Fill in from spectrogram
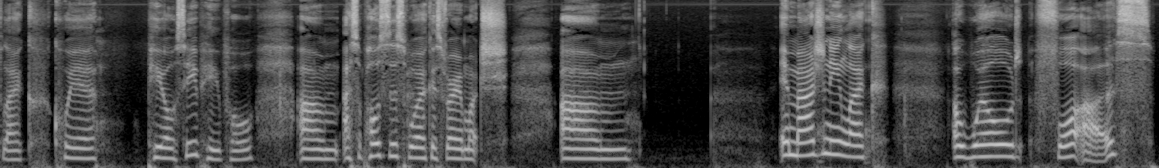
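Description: A woman's voice: lowish voice, clear, resonant tone, dry recording. A woman from southwest China, a guest artist in a radio studio interview, talking reflectively and hedging often with "I suppose" and "like".

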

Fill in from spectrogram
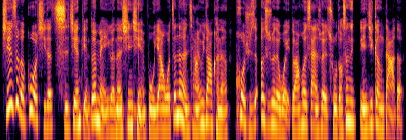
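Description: A woman in her thirties co-hosting a casual chat show, telling stories with animated mimicry of relatives. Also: lowish voice, dry recording, studio quality. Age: 30s. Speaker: podcast co-host.

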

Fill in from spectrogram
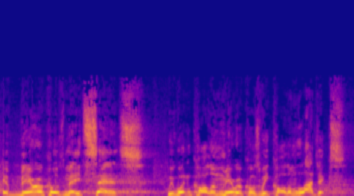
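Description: A man's voice: sits high, lively intonation, measured pace, long reverb tail, a faint crowd. A male pastor preaching an emphatic sermon, talking straight to his congregation with humorous asides.

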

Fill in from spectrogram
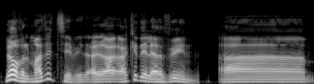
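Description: A man's voice: medium pitch, lively intonation, smooth, no room sound, clean studio sound. A man with an Israeli accent working as a radio interviewer, pressing with questions and sardonic banter.

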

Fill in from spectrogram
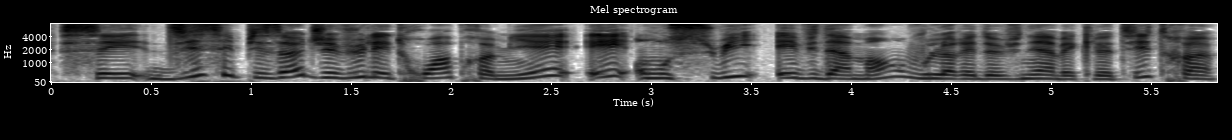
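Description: A woman's voice: a little high, lively intonation, moderate pace, dry recording. Québécois woman host, radio interview, gushy chatty, dry studio mic. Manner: chatty, effusive, personal asides.

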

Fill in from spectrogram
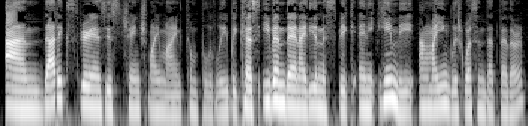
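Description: A Peruvian woman appears as a guest and program director on a casual radio talk show, earnestly telling her story and now and then searching for words in English. Her voice is somewhat low and a bit bright, her pace moderate, and the studio-quality recording has no room sound.

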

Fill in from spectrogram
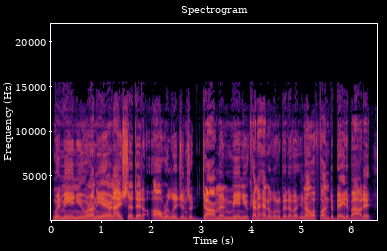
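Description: A man's voice: medium pitch, quick pace, fairly bright tone, clean tone, dry recording, studio quality. A man co-hosting a podcast, chatting in an informal, blunt way. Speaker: podcast co-host. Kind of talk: casual chat.

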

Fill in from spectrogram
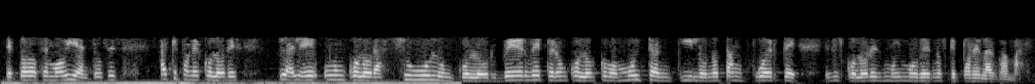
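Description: A woman's voice: fairly low pitch, fairly even intonation, normal speed, dry recording. A woman who is a parenting expert gives practical advice in a radio interview and explains things step by step with examples. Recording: phone-like narrow band, dry.

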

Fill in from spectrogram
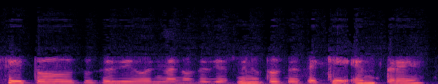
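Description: A young adult woman from Mexico, a guest telling her own story in an interview. She talks haltingly, with many fillers and English words mixed in. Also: lowish voice, level tone. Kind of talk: personal account in an interview. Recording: phone line.

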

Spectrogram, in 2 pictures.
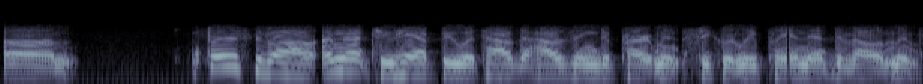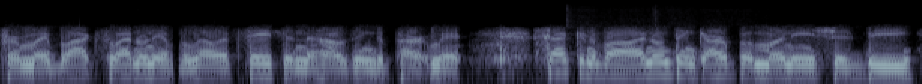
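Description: A woman's voice: sits low, normal speed, no echo. A woman calling in by phone to give public comment, blunt and complaining. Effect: call-in voice heard over a phone line. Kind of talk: public comment at a council hearing. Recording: tinny dry phone line.

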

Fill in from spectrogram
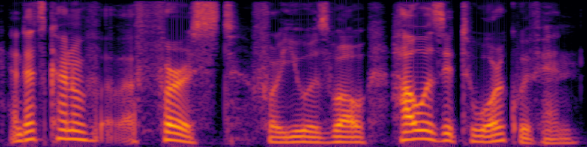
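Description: A middle-aged radio culture correspondent with a Brazilian Portuguese accent holds a friendly, chatty interview with a guest, filling his speech with "I mean." His mid-range voice is very animated at normal speed, recorded dry in studio quality.

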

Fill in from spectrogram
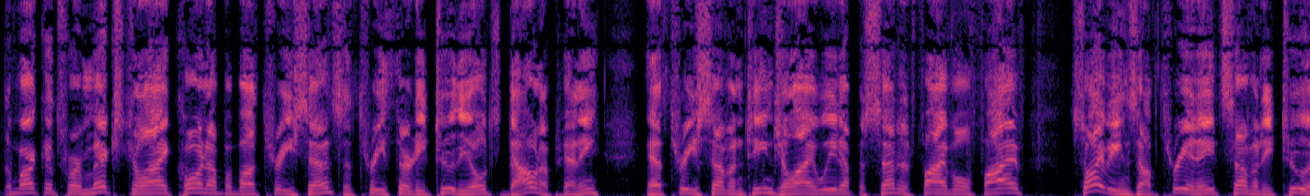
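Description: A man's voice: fairly high pitch, no room sound. A man hosting a morning farm market report on radio, easygoing and folksy with frequent fillers. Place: radio studio. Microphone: studio mic.

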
